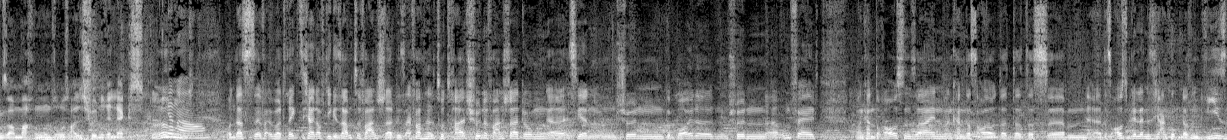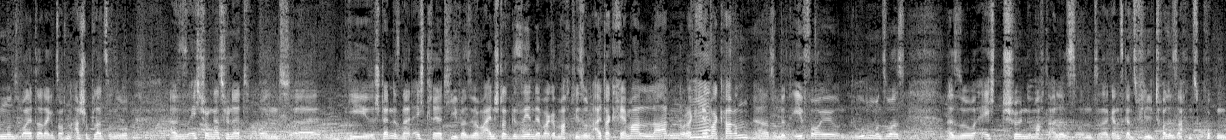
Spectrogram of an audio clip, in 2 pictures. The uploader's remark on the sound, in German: Wir waren auf dem FeenCon 2023 in Bonn und haben uns diese altehrwürdige Veranstaltung angesehen. Wir berichten Live vom Veranstaltungsort.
